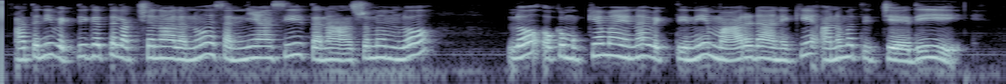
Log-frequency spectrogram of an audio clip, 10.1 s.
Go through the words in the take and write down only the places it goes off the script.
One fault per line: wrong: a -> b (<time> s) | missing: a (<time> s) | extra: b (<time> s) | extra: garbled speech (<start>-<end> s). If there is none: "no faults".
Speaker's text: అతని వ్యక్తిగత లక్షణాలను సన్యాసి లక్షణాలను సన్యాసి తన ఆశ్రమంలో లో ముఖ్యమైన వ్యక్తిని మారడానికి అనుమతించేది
missing: లక్షణాలను సన్యాసి (3.0 s)
extra: ఒక (5.5 s)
